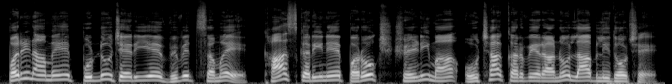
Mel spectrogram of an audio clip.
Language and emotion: Gujarati, neutral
